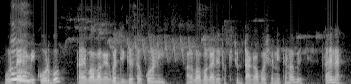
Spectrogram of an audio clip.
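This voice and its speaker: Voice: medium pitch, animated, rapid-fire, natural voice. A performer voicing a cheeky, idle young man in a comic cartoon, with crude, slangy delivery. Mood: eager, evasive. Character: Futo, cheeky idle young man turning fish seller. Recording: dull lo-fi audio with some noise.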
